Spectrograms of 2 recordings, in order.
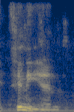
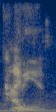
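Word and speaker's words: Tynion: name right james tinian i usually say tinian but i heard his tiny in and you know he's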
